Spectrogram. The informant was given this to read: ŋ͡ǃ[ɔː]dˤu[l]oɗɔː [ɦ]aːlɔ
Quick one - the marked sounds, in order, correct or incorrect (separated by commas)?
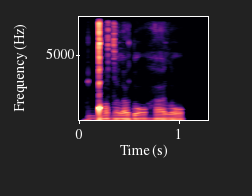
incorrect, correct, correct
